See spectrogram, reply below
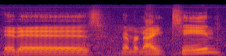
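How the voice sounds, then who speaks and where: Bright-voiced young play-by-play man. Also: medium pitch, takes it slowly. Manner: excitable, shouts big plays. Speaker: play-by-play announcer. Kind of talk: radio baseball play-by-play. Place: ballpark broadcast booth.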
